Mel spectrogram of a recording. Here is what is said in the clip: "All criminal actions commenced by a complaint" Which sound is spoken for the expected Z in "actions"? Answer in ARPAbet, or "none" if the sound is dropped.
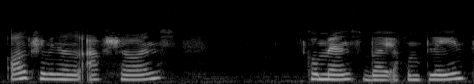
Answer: S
